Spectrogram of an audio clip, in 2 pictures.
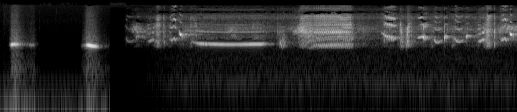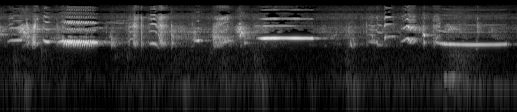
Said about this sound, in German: Und den Gimpel gibt gibt's, oder hast du gesagt, der, äh, sein Ruf ist ein trauriges Flöten? ja, also ähm, das ist halt jetzt ziemlich einfach. Man könnte es auch nachpfeifen.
